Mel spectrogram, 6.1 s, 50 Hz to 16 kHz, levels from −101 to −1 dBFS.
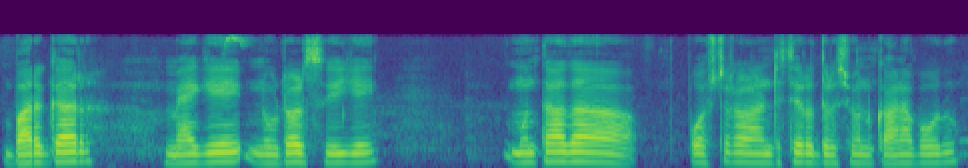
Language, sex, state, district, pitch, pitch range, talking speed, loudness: Kannada, male, Karnataka, Koppal, 155 Hz, 145-160 Hz, 100 wpm, -19 LUFS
